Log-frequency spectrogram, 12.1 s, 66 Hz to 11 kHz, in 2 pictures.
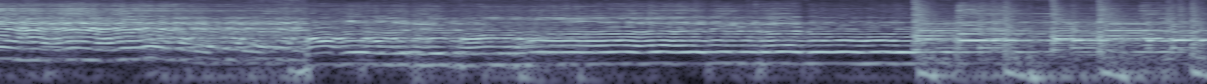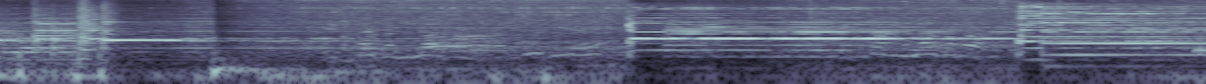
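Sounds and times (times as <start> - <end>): hand drum strokes: 2.6 - 12.0
synthesizer chord held: 4.9 - 12.0.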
